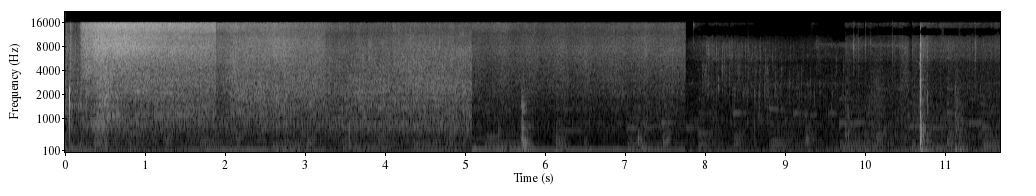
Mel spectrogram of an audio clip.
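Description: Food sizzling in a hot frying pan. Marinated bulgogi meat hits the pan with a loud sizzle, strongest for the first two seconds and easing off, then julienned carrots sizzle more softly as they are stir-fried in oil with a wooden spatula. The sizzle dies away about two-thirds of the way in; soft background music plays underneath, and there are two sharp knocks, one in the middle and a louder one near the end.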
